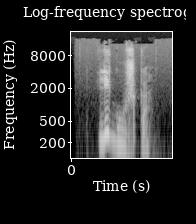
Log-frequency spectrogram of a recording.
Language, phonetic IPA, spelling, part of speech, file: Russian, [lʲɪˈɡuʂkə], лягушка, noun, Ru-лягушка.ogg
- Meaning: 1. frog 2. @ (at sign) (more common: соба́ка (sobáka, “dog”))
